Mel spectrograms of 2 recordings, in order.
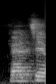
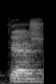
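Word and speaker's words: cache: कैचे memory भी बोलते हैं बच्चे जो गलत प्रोनाउंस करते हैं। तो बच्चे क्या बोलेंगे, कैश मेमोरी।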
